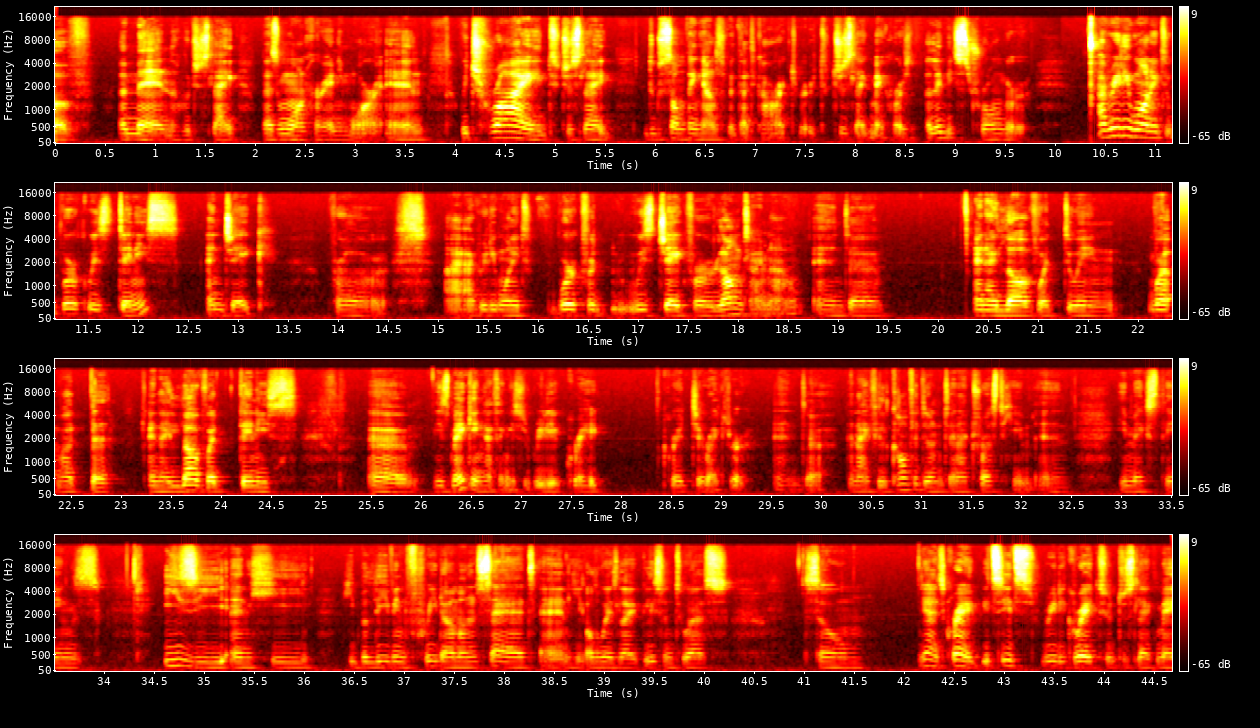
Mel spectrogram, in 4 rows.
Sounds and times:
Speech: 0.0 - 9.8, 10.4 - 19.5, 20.3 - 24.8, 25.5 - 27.8, 28.4 - 34.0, 34.6 - 40.3, 41.0 - 44.6.

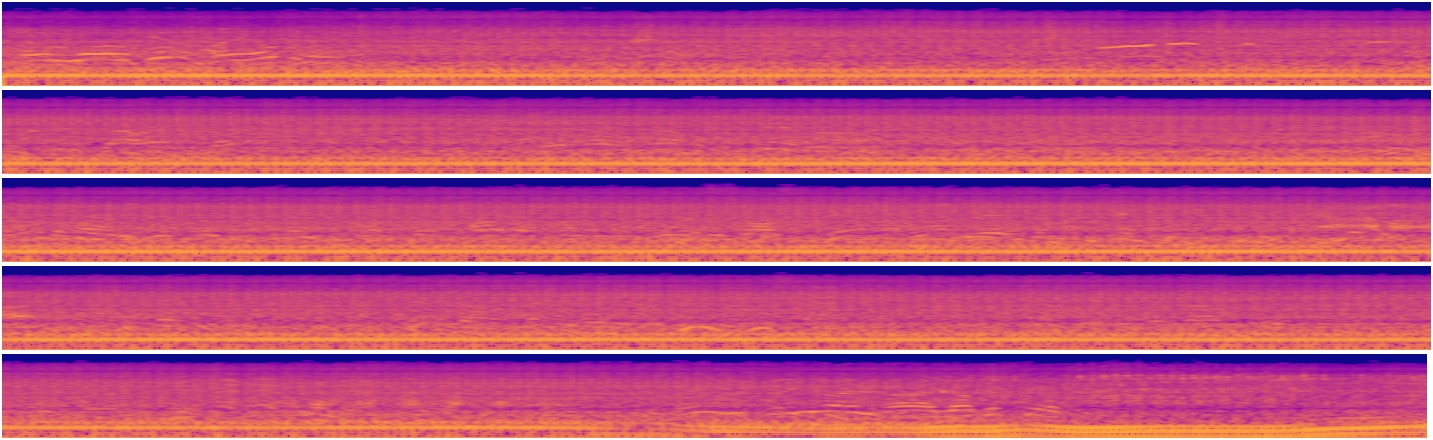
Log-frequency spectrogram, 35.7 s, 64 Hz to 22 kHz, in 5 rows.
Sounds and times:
Speech: 0.0 - 1.8, 7.6 - 8.5, 9.7 - 11.8, 13.8 - 25.8, 26.6 - 31.0, 31.9 - 34.0.

